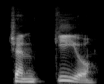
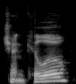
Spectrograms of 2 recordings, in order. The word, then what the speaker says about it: Chanquillo: I'm assuming this is pronounced like in Spanish, or else it'd be Chanquillo, and it just sounds weird. So Chanquillo are considered to be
